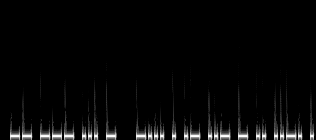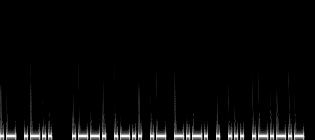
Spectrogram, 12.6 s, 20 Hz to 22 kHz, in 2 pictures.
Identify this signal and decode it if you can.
Morse code, heard as a keyed tone, about 19 wpm, 700 Hz. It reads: MOST BEAUTIFUL PLACES.
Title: Sentences with 5-Word Phrases - 20wpm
